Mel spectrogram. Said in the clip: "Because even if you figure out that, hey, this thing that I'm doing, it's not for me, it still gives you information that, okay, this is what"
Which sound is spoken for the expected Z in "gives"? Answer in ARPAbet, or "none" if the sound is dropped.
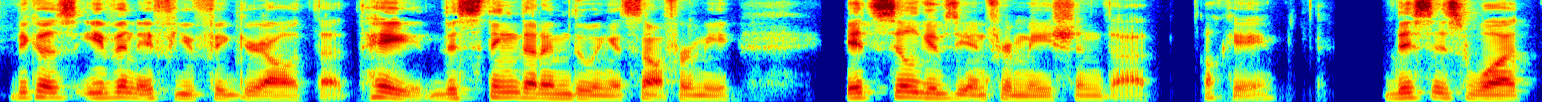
Z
